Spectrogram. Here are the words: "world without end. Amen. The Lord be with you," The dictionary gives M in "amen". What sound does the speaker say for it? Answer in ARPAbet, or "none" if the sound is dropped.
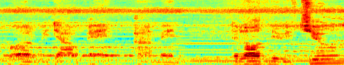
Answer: M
